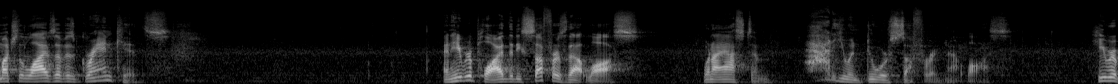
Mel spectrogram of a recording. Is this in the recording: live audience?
yes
